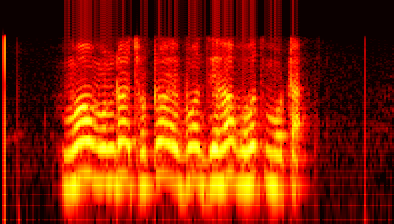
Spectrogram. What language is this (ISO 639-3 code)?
ori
